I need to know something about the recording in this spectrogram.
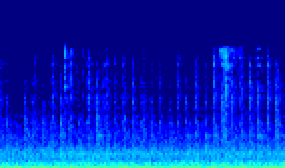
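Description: A steady low hum with a faint hiss and light ticking: room background with no speech.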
